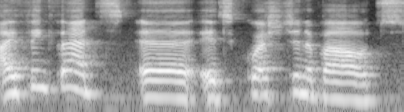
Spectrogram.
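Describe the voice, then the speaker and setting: The speaker has a non-native accent and a bright, sharp tone. The pace is very slow. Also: woman. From Finland. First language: not English. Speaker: actress and comedian. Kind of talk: casual interview chat.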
